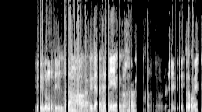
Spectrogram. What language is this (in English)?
Bangla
